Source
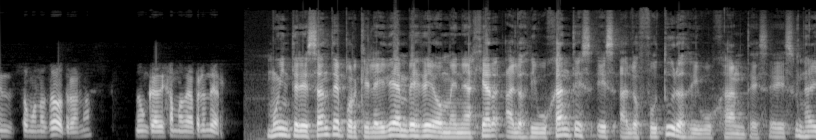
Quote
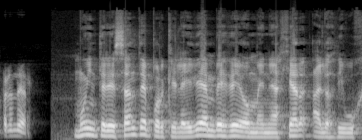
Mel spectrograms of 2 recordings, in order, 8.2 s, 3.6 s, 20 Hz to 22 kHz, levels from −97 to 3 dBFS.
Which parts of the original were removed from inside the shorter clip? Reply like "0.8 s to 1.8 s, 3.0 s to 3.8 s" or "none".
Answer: none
